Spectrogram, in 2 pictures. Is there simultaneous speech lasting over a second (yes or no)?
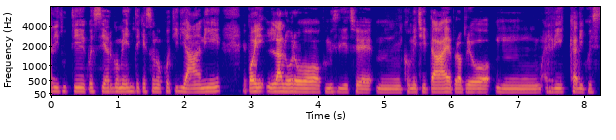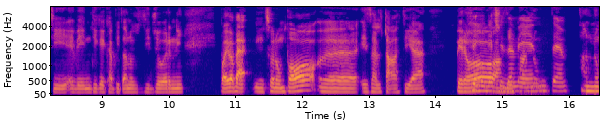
yes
